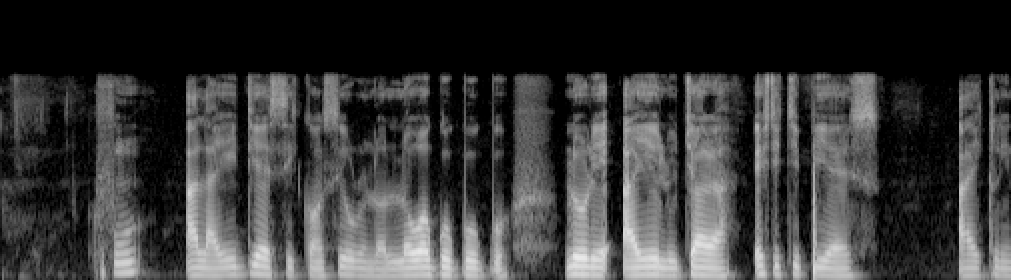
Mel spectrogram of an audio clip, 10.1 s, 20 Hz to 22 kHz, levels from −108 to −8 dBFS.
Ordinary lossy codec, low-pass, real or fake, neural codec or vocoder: none; 7.2 kHz; real; none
